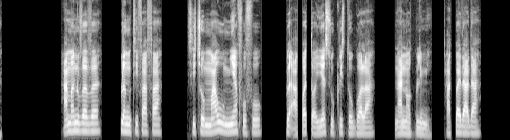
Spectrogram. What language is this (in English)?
Ewe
